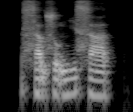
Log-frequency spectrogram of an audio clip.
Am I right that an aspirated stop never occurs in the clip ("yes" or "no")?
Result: yes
